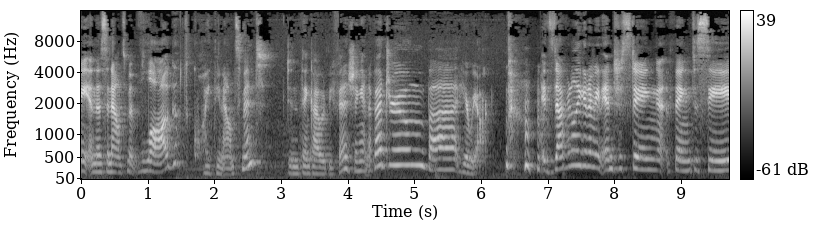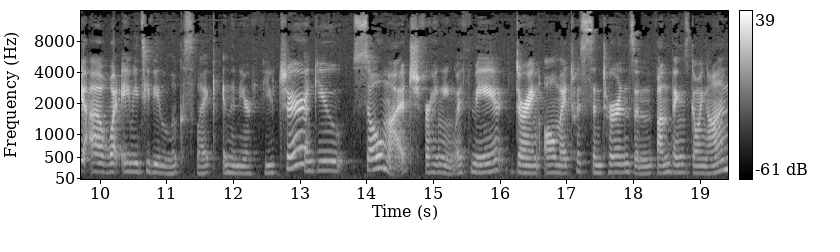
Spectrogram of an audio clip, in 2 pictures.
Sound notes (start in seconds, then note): 6.4 laughs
